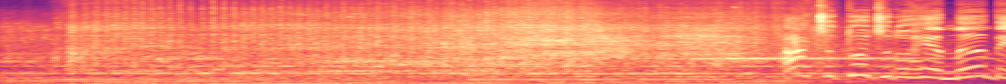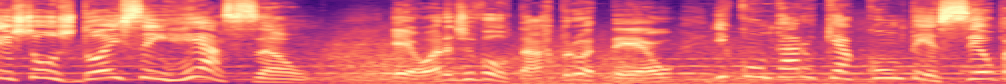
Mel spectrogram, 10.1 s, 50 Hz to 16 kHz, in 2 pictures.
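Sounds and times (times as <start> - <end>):
motorcycle engine running: 0.0 - 4.4
speech: 4.1 - 10.0.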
